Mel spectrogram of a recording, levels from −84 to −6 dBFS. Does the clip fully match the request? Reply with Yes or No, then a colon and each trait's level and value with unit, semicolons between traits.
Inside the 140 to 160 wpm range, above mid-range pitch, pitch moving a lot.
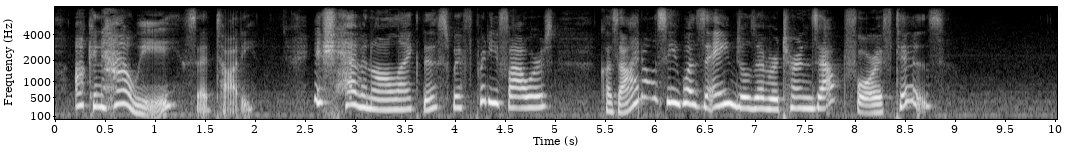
Yes: average, 150 wpm; very high, 275 Hz; wide, 6.3 semitones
